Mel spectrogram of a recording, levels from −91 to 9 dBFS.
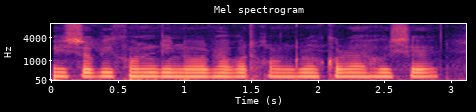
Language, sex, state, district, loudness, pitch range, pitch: Assamese, male, Assam, Sonitpur, -15 LUFS, 160-165 Hz, 160 Hz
